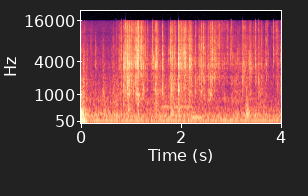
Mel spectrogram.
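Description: Foil wrapper of a jumbo pack of Prestige football cards crinkling as it is handled, loudest about a second in.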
